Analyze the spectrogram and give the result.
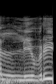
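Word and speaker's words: livery: रहा हूं में उनमें लिवरी जो होती है एल आईवी ई आर ए लिवरी या लावरी मोस्टली लिवरी उसको ऐसा प्रोनाउंस किया जाता है अगर गलती हो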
